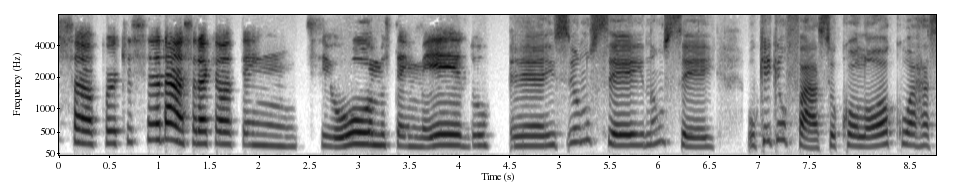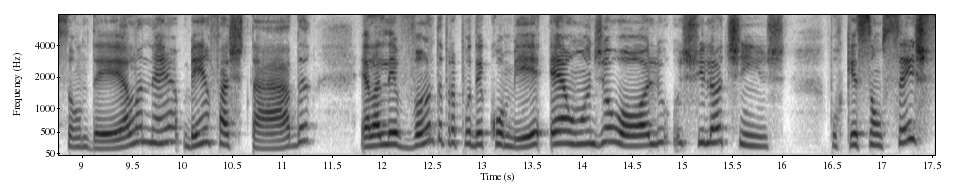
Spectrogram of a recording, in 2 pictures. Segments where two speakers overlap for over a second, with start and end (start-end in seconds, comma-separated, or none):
none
